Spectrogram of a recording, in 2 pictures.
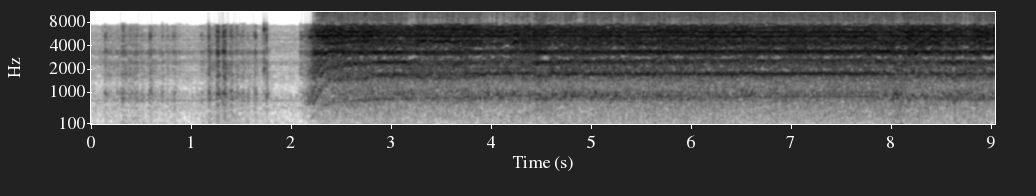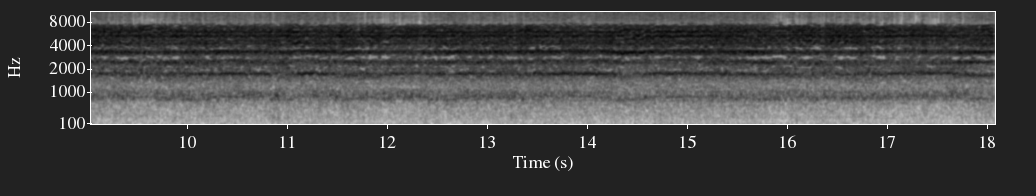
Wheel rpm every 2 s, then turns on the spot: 20, 160, 230, 230, 230, 230, 230, 230, 220.
0-2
